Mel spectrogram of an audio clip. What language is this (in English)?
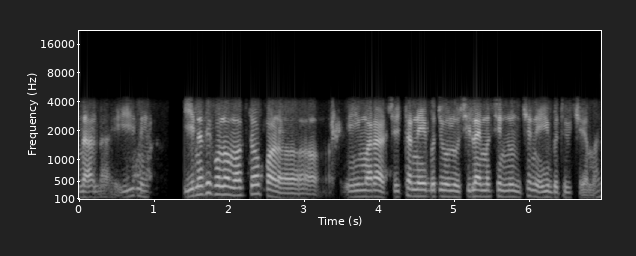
Gujarati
